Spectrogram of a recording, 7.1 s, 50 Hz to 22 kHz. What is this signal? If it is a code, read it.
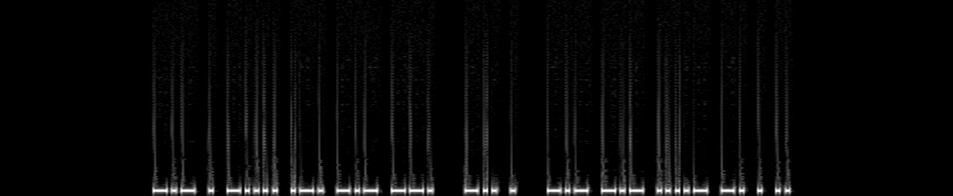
Morse code, heard as a keyed tone, about 36 wpm, 700 Hz. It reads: KE6RKG DE KK4NEI
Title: USA Callsign DE Callsign 35wpm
